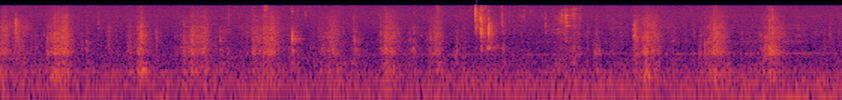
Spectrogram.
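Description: Close-up chewing of Cocoa Puffs cereal softened in almond milk: a run of small, irregular crunches a few times a second.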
